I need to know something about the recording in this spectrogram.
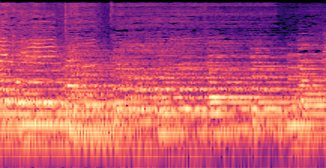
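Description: A group of voices singing a slow hymn-like piece in long held notes, with piano accompaniment.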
